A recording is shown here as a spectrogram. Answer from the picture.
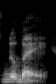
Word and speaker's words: Dubai: is from there like trust me it's Dubay just so you know and if you go on on on the online and Google it and say how do you pronounce it and it will actually write out du ba a why and to get people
